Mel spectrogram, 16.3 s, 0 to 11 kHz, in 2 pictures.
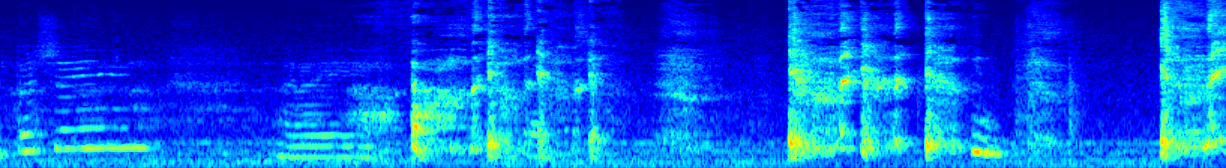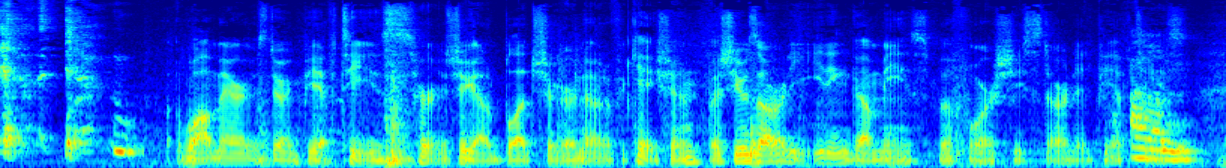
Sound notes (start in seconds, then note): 0.0 blowing out a deep breath while PFT tech encourages her; 2.6 coughing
